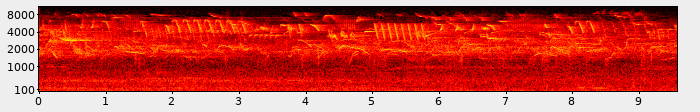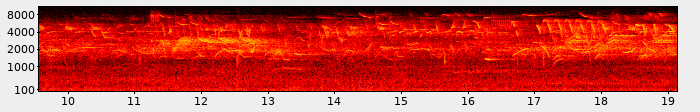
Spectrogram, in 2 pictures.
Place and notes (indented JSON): {
  "title": "Warburg Nature Reserve, Nr Henley on Thames UK - The Start of the Dawn Chorus and first hour",
  "date": "2018-05-07 04:06:00",
  "description": "We got to the site with a lovely half moon before the chorus had started. There were some Tawny Owls calling, the odd Pheasant, and then the first Robins heralded the beginning. There are Blackbirds, Song Thrushes, Pheasants, Wrens, Chiff-Chaffs, Wood Pigeons, Greater Spotted Woodpecker, Whitethroats, Hedge Sparrows, a Muntjack Deer barking, Great Tits, Carrion Crows, a car arriving, two people talking and laughing, and of course several aircraft. Recorded on a Sony M10 with a spaced pair of Primo EM 172 mic capsules.",
  "latitude": "51.59",
  "longitude": "-0.96",
  "altitude": "104",
  "timezone": "Europe/London"
}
